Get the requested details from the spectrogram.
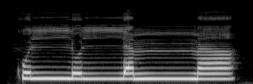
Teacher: لام حروف الادغام بغیر غنہ میں سے ہے تو ہم تنوین کو لام میں ملا کے بغیر غنہ سے لیکن تشدید کے ساتھ یہ حکم کو ادا کریں گے کل لما. کلمت لما میں حرف المیم پہ تشدید ہے تو ہمیں دو حرف کے برابر میم کو پڑھنا ہے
